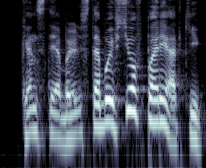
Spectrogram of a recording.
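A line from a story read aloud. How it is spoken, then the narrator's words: Shouting. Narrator (Russian): крикнул Ваймс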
